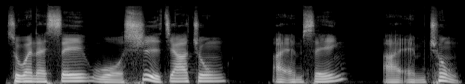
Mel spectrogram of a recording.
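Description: A man hosts a podcast language lesson, pausing to repeat each word slowly so learners can follow. His voice sits at an ordinary middle pitch. It is recorded dry on a close microphone. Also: lively intonation, dry recording. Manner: slow, clear, repeats words for learners. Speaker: Mandarin teacher.

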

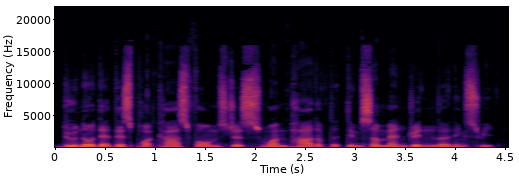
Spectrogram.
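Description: A man teaching a podcast language lesson, speaking clearly and slowing down to repeat words for learners. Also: fairly high pitch, a little mellow, no echo, studio quality. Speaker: Mandarin teacher.

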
